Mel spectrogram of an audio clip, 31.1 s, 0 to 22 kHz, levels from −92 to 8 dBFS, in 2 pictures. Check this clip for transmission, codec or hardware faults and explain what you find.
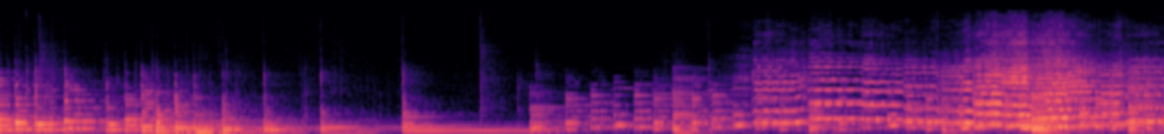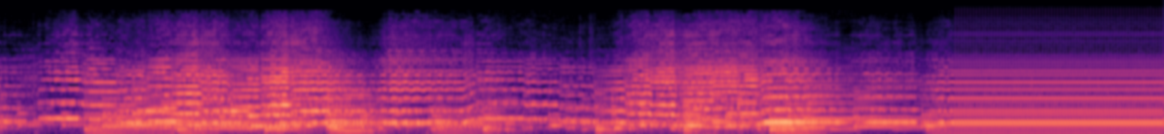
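One fault is present, a system hang loop from 28.27 s through the end. The system froze while the output kept replaying a 40 ms stretch of its buffer, so the audio becomes a rigid 25 Hz buzz. The waveform shows identical repeating blocks, and the spectrogram shows evenly spaced vertical stripes.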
